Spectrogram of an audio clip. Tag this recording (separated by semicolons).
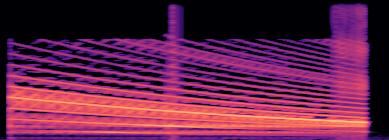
gameboy; nintendo; sega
